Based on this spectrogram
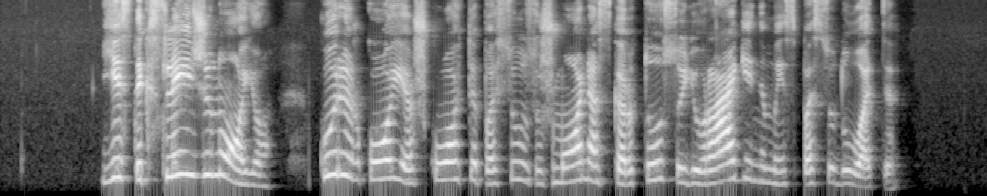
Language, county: Lithuanian, Tauragė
